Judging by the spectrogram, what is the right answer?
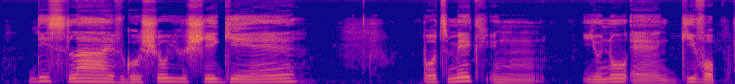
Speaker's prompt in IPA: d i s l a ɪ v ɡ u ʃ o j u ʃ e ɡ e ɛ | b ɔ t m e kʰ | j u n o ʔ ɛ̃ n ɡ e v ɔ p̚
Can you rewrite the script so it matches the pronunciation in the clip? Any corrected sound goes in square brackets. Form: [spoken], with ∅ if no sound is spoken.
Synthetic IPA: d i s l a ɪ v ɡ [o] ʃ o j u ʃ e ɡ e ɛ | b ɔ t m e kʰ | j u n o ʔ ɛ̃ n ɡ [i] v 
